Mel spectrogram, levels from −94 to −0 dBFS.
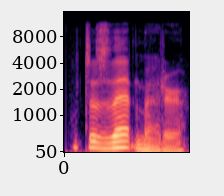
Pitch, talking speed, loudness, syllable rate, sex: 125 Hz, 255 wpm, -17 LUFS, 6.0 syllables/s, male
